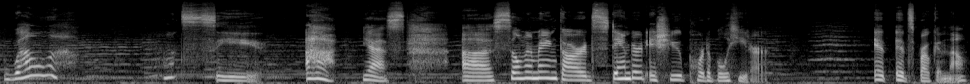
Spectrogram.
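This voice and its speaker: A young inventor and rock musician from a video game, with noticeable vocal fry at a middling pitch. She is a playful big sister, casual and expressive, teasing in a breezy way. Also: slow, long pauses, faint music behind.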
